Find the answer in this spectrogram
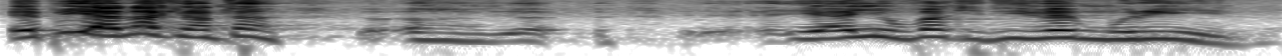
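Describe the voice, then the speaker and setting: A man's voice: very high-pitched, expressive, racing. A man preaching a sermon in a church, emphatic and repeating his key phrases. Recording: long reverb in a church hall.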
